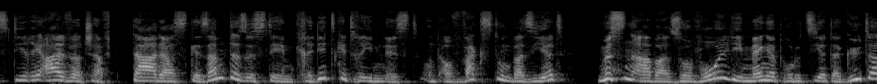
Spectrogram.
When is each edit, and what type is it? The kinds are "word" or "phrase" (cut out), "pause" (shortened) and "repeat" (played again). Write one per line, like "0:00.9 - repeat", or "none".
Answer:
0:01.3 - pause
0:05.9 - pause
